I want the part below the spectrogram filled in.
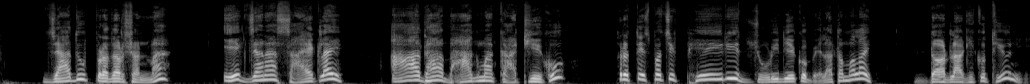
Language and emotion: Nepali, surprised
